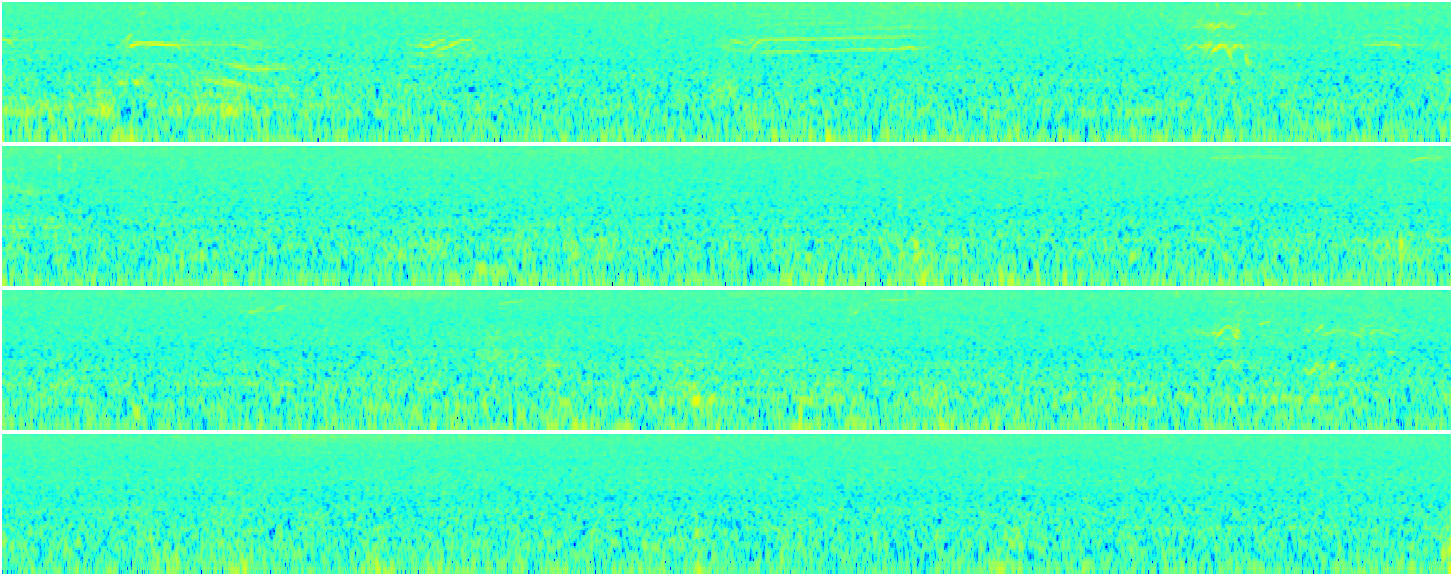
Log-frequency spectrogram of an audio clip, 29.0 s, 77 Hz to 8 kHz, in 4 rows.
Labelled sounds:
3.5	4.6	killer whale, 1.5 to 5.4 kHz
13.2	13.7	killer whale, 5.2 to 5.6 kHz

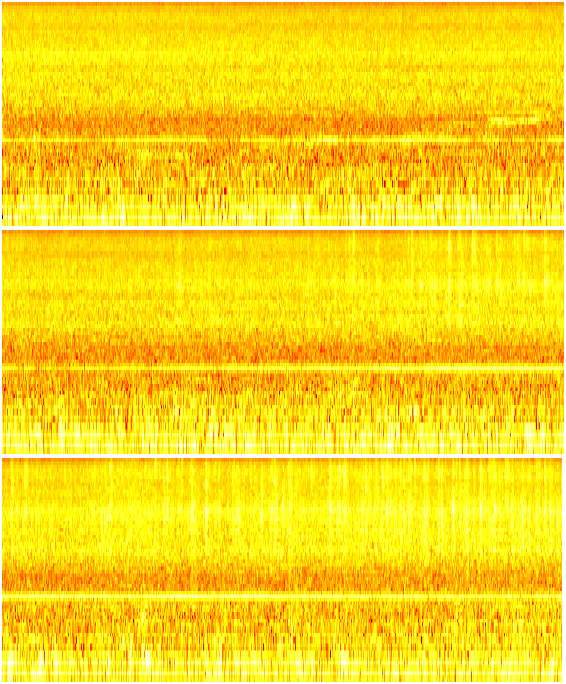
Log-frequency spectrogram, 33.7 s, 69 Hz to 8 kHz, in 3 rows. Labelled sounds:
9.7	10.1	humpback whale, 0.61 to 0.70 kHz

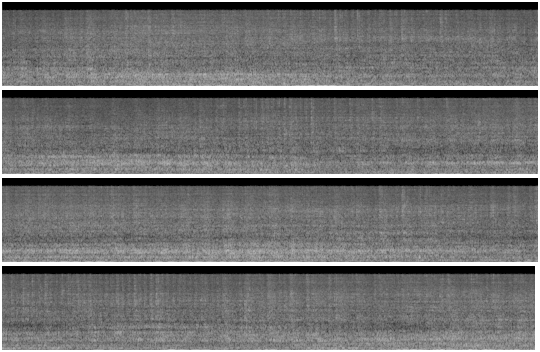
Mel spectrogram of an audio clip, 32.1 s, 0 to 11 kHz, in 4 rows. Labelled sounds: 25.3	25.6	vessel noise, 0.86 to 1.1 kHz

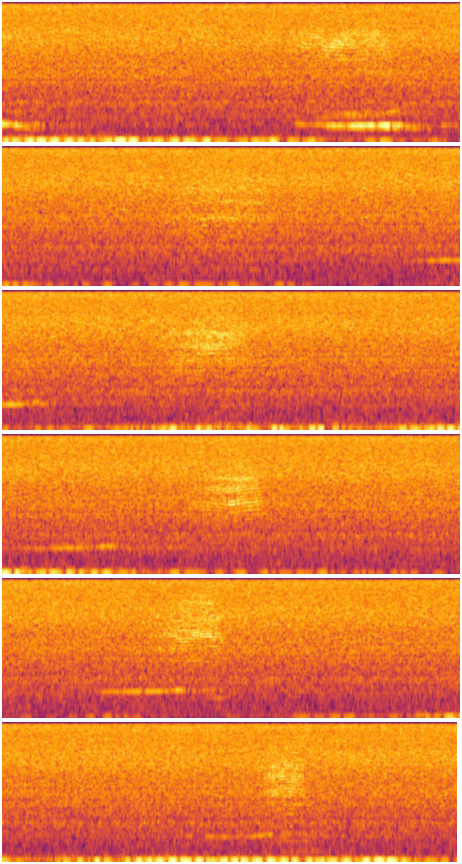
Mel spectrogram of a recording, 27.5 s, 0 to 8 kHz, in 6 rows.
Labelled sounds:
15.8	16.3	humpback whale, 1.7 to 3.3 kHz
20.0	20.5	humpback whale, 2.2 to 2.6 kHz

